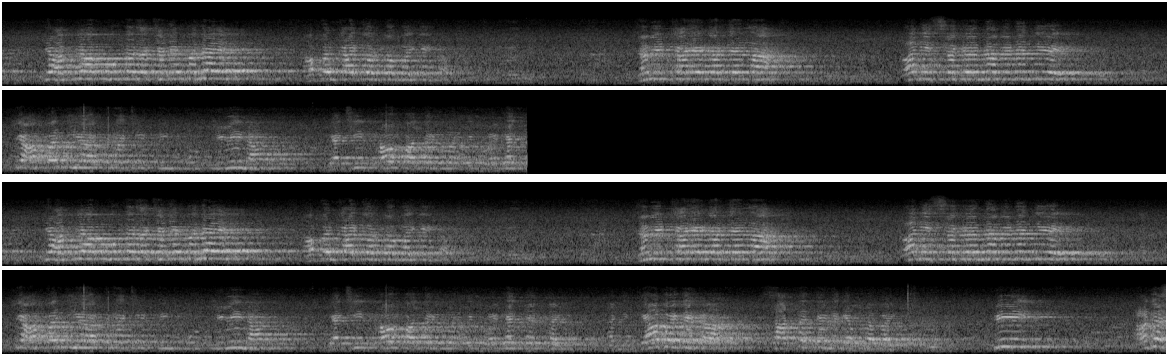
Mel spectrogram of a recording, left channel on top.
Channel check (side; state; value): left; drops out; at 16.9 s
